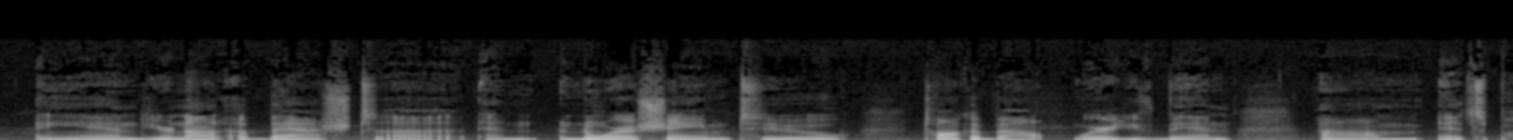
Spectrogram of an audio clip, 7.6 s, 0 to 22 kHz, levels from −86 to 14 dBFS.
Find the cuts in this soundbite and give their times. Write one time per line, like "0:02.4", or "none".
none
